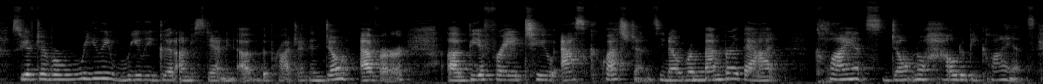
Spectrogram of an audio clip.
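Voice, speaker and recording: Noticeable background noise and audible room echo surround a woman's fairly high voice. She keeps a moderate pace and fairly even intonation. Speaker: freelance business coach. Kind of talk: online course lesson.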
